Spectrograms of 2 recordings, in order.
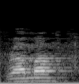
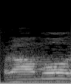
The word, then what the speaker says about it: Rama: In Hindi, it's uh, Krishna, Rama, Rama. But in Bengali, they, they, they pronounce uh, long E, Ra, and then the shorter they say Ma, Ramo. That's how you hear the word Hare Krishna, Hare Krishna.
